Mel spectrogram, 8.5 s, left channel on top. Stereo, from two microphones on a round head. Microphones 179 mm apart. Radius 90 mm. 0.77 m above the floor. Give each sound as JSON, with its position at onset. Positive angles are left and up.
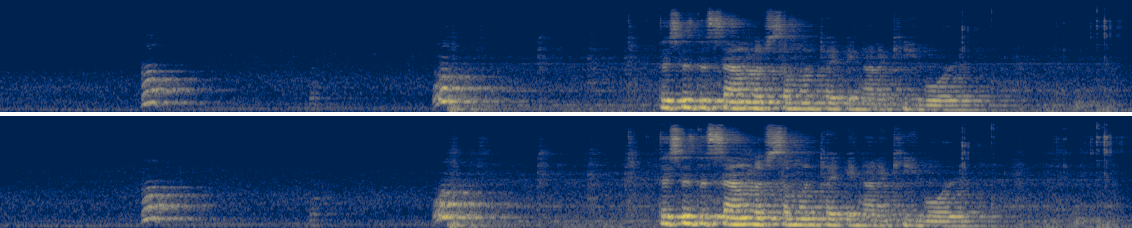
{"t": 1.1, "sound": "a dog barking", "side_deg": 60, "distance_m": 4.0}
{"t": 3.4, "sound": "typing on a keyboard", "side_deg": -5, "distance_m": 4.5}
